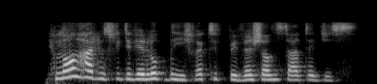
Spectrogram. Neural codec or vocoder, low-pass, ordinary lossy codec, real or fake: codec, 16 kHz in and 24 kHz out, 0.8 kbps, FocalCodec, streaming, 65536 codes; 7.2 kHz; AAC, 48 kbps; fake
